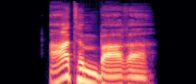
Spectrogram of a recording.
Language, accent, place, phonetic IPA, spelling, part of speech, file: German, Germany, Berlin, [ˈaːtəmbaːʁɐ], atembarer, adjective, De-atembarer.ogg
- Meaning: inflection of atembar: 1. strong/mixed nominative masculine singular 2. strong genitive/dative feminine singular 3. strong genitive plural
